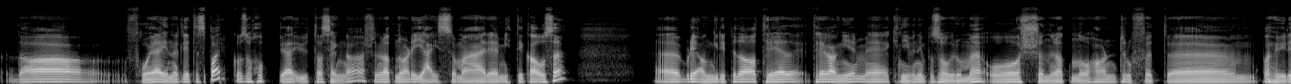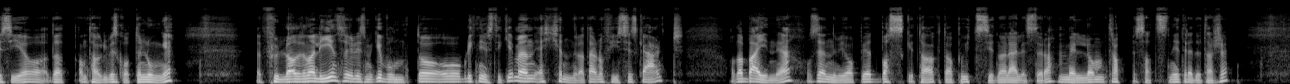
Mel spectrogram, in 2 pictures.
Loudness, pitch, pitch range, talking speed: -19 LUFS, 110 Hz, 105-125 Hz, 225 wpm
